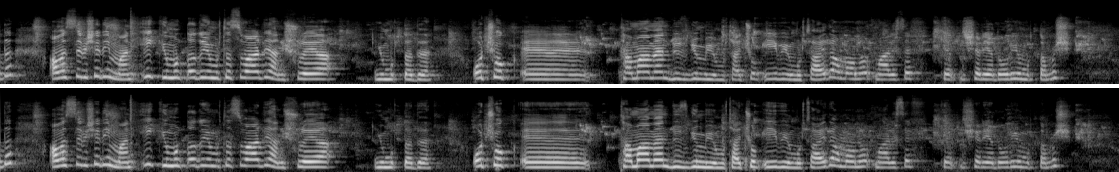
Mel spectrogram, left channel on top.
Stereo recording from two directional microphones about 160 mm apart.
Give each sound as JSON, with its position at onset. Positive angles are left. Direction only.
{"t": 0.0, "sound": "speech", "side_deg": -20}
{"t": 7.9, "sound": "speech", "side_deg": -25}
